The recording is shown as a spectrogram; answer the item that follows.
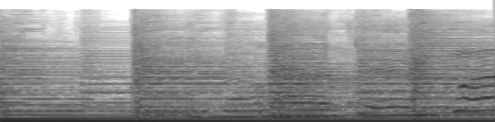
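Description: Live praise and worship band playing: strummed acoustic and electric guitars over a held low chord, with a voice singing from about a second in.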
